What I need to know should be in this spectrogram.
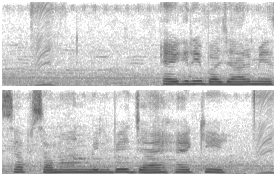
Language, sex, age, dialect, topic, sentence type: Magahi, female, 18-24, Northeastern/Surjapuri, agriculture, question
